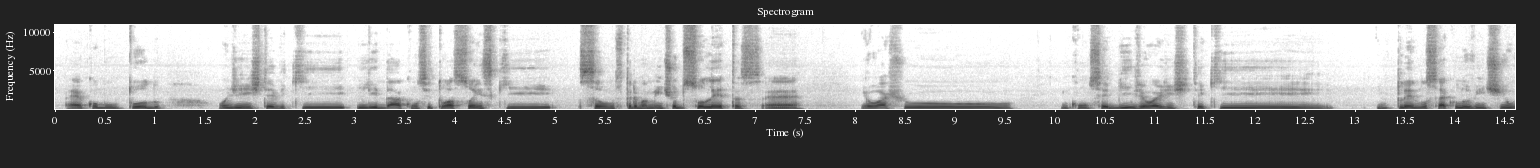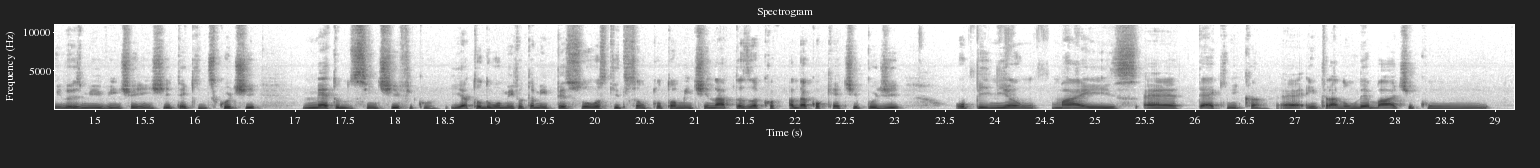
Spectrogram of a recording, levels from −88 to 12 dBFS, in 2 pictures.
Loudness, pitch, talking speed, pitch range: -19 LUFS, 125 Hz, 125 wpm, 115-135 Hz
